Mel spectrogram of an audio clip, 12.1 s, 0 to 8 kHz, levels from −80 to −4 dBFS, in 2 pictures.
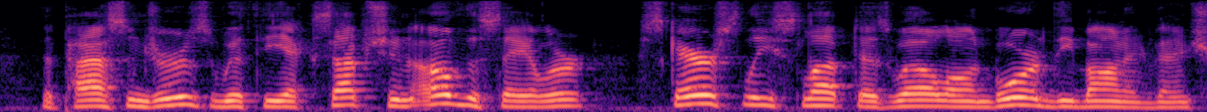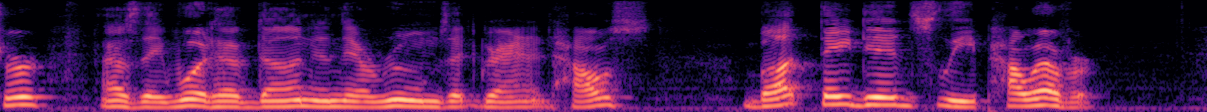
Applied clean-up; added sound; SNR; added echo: none; none; none; none.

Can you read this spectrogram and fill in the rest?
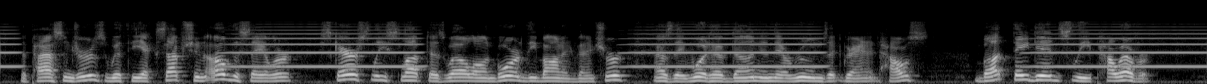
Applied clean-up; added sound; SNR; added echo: none; Trumpet; 9 dB; none.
